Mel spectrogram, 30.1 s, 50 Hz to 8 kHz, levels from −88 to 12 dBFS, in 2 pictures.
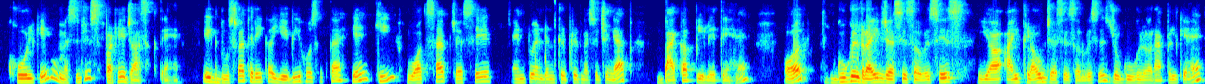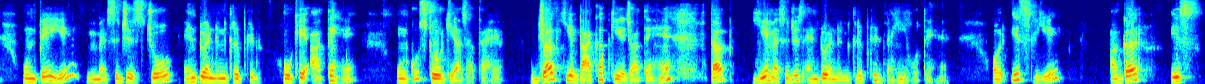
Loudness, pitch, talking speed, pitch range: -17 LUFS, 130 Hz, 160 wpm, 120-160 Hz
